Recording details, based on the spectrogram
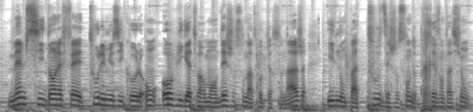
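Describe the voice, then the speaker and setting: A man delivering a scripted video review of a stage musical, opinionated and sarcastic, with sudden heated outbursts. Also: mid-range voice. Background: faint background music.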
